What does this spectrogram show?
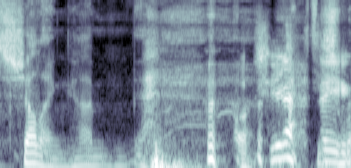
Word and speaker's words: Schelling: The concept was introduced by the American economist Thomas Shea. If I pronounce it right. I bet it's Thomas Schelling.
